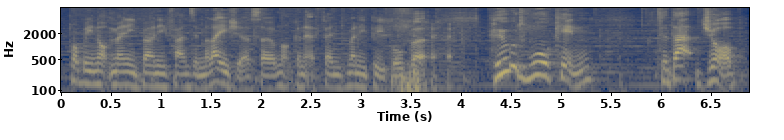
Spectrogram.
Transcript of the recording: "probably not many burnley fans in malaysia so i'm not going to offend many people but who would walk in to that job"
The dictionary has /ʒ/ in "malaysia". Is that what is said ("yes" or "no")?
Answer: yes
